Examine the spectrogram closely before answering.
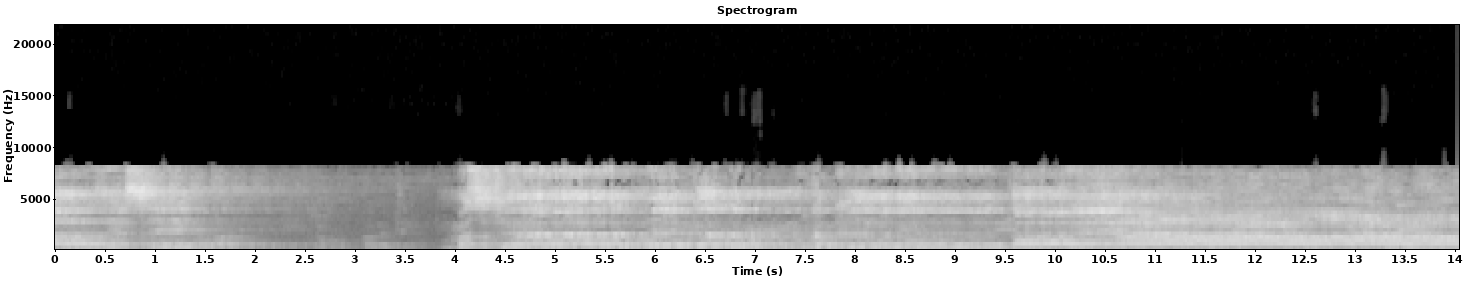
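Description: A man sings a lament with strong emotion through a loudspeaker microphone, in a reverberant space.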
